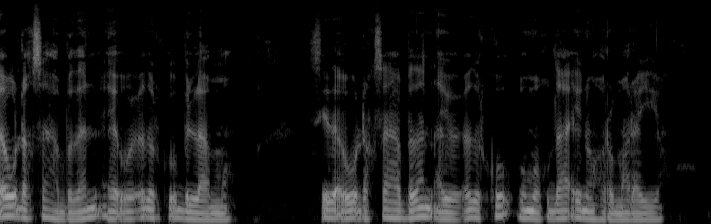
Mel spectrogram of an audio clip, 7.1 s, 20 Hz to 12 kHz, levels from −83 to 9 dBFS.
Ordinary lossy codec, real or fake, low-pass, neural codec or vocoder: none; fake; none; vocoder, 24 kHz, 100 mel bands, Vocos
